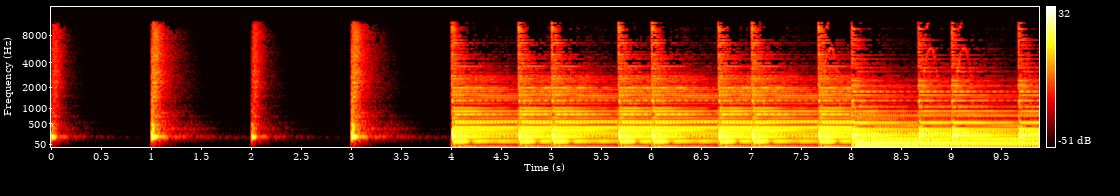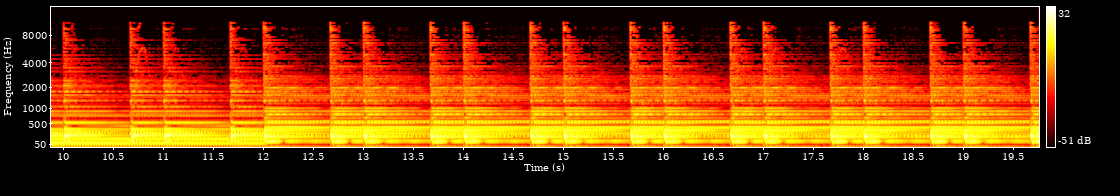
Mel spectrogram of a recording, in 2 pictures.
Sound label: chord progressions 12 bar slow blues A minor, guitar; This lesson will teach you progressions in several styles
